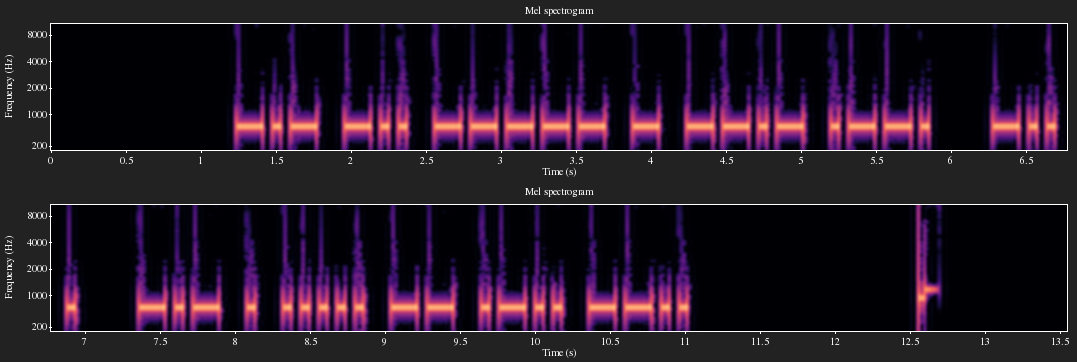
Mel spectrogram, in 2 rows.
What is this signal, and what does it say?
Morse code, heard as a keyed tone, about 20 wpm, 700 Hz. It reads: KD0TQP DE KE5MLZ
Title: USA Callsign DE Callsign - 6 Characters - 20wpm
